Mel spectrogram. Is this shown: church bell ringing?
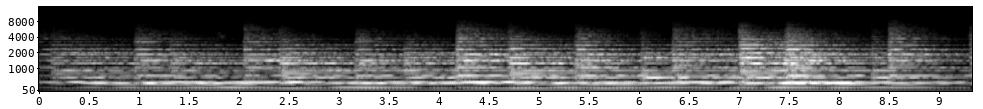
yes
